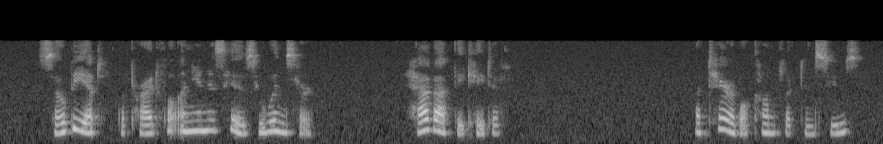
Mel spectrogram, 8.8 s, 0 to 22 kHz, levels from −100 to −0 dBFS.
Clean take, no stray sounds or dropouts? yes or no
yes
